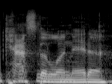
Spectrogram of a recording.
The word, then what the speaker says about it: Castellaneta: Dan Castellaneta.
